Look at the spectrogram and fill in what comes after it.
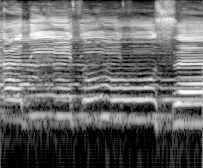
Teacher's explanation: سین کو ایک الف کی مقدار کھینچ کر پڑھیں گے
